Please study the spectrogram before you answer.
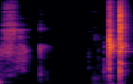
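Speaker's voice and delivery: unvoiced whisper of frustration; whispered curse. Real, not acted. A streamer whispering a curse when the trailer plays too early. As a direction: breathe the curse out under your breath.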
